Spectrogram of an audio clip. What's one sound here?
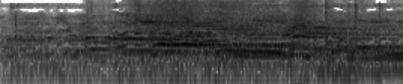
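Women cheer and shout loudly close by.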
